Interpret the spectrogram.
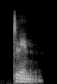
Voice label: "tin", Indian

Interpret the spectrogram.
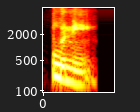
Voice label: "uni", Indian

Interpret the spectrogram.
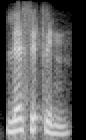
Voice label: "lecithin", Indian

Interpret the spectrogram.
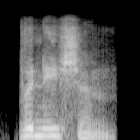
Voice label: "Venetian", Indian

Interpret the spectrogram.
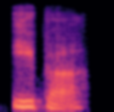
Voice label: "EPA", Indian

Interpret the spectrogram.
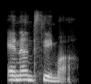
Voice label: "enanthema", Indian

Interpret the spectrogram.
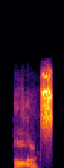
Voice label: "hols", Indian

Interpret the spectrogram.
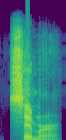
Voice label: "simmer", American

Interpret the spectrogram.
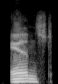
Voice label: "Enzed", American

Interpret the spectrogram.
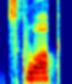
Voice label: "squawk", Indian

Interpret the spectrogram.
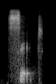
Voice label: "sit", Indian

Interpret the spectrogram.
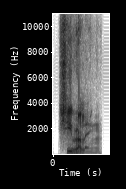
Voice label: "shearling", British

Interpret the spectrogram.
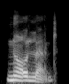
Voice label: "norland", Indian

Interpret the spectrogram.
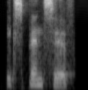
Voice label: "expensive", Indian

